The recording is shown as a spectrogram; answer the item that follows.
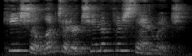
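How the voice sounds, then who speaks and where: A woman reading a children's story aloud as an expressive narrator. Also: high voice, a little fast. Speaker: storybook reader. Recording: echoey room, distant mic.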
